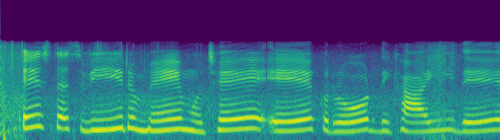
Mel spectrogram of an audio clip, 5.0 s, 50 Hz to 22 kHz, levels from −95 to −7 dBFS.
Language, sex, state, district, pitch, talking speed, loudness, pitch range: Hindi, female, Madhya Pradesh, Katni, 265 Hz, 95 wpm, -17 LUFS, 245-290 Hz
